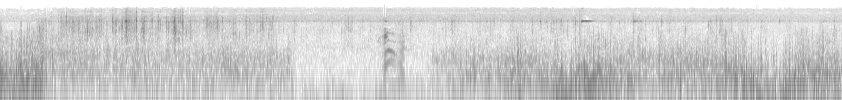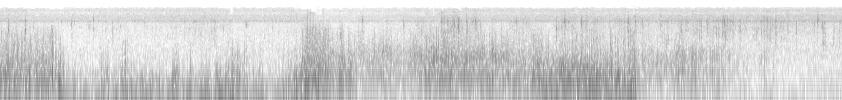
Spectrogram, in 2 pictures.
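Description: Wind buffeting the microphone, a loud low rumble that swells and eases in gusts every few seconds. A single spoken "No" about four seconds in.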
